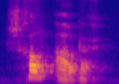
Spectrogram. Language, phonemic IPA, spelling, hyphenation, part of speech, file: Dutch, /ˈsxoːnˌɑu̯.dər/, schoonouder, schoon‧ou‧der, noun, Nl-schoonouder.ogg
- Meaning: 1. a parent-in-law 2. a parent of one's boyfriend or girlfriend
